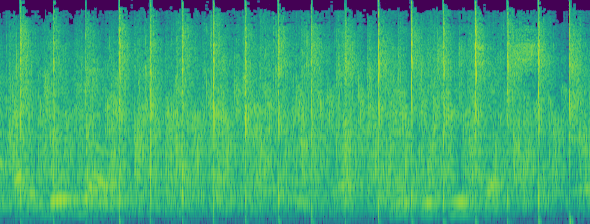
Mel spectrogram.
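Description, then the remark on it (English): An audience at a worship service claps together in a steady, rhythmic beat as a praise offering to God, sharp claps repeating roughly three times a second over a dense wash of cheering voices. “Would you clap to God a praise offering?”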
